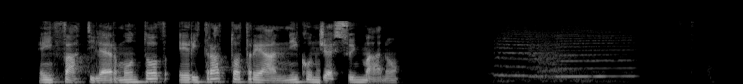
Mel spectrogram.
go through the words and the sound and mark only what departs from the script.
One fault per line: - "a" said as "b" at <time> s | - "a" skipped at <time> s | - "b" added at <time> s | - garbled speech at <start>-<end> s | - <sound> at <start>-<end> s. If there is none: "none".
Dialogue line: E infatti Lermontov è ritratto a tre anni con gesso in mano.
- squeak at 4.9-6.4 s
